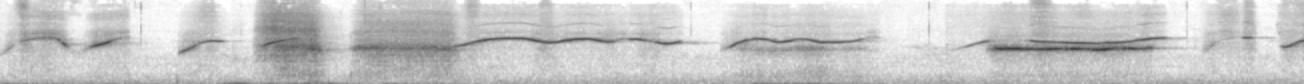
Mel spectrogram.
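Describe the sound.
A man whistles using his claw hand: a wandering, sliding melody in several phrases with short pauses, clear, with a couple of brief breathy bursts early on and no talking.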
